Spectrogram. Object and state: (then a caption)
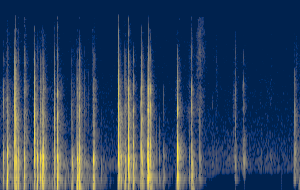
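Rubber spiky massage ball. A pink soft rubber spiky massage ball is squeezed and rubbed between both palms and fingers, making quick bursts of short, dry crackling taps and squeaky rubs with a mid-pitched tone. The bursts come densely at first, then thin out into a few isolated clicks separated by silence.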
